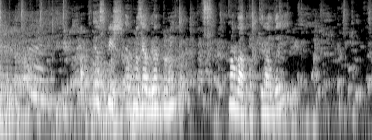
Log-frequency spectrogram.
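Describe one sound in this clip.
Playing cards are shuffled in a person's hands.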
